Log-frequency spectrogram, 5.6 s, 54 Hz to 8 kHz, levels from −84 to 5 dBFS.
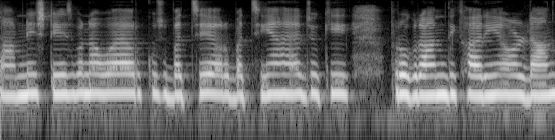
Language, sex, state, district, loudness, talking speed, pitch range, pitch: Hindi, female, Odisha, Khordha, -13 LUFS, 205 wpm, 265-280 Hz, 275 Hz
